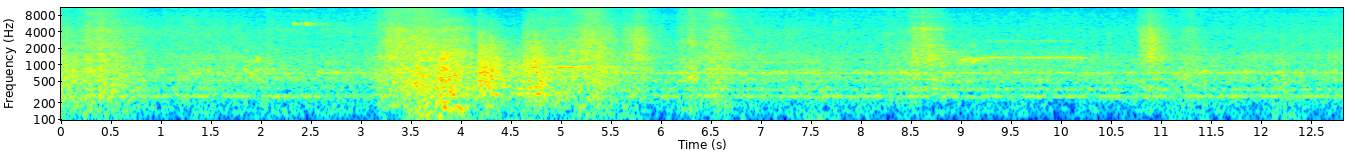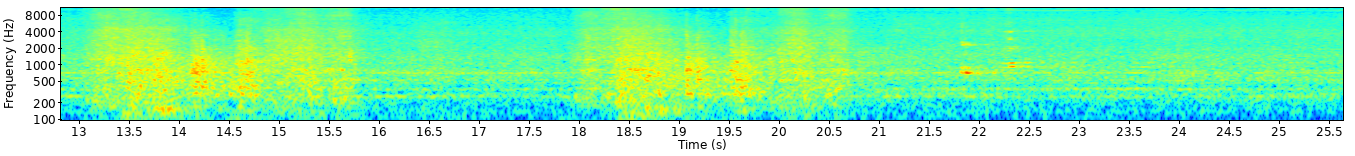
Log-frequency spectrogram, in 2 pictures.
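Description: Brother TC-32BNFT CNC tapping center machining steel under flood coolant: a steady hiss of coolant spray over a constant machine hum, swelling louder three times as it cuts. The operations are chamfering, tapping M6 holes and deep hole drilling.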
